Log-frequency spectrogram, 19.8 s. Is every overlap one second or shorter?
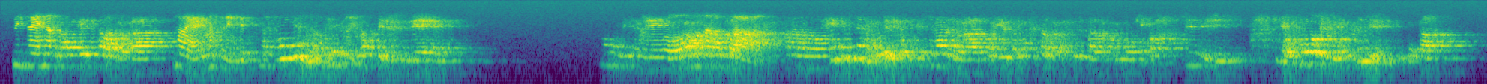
No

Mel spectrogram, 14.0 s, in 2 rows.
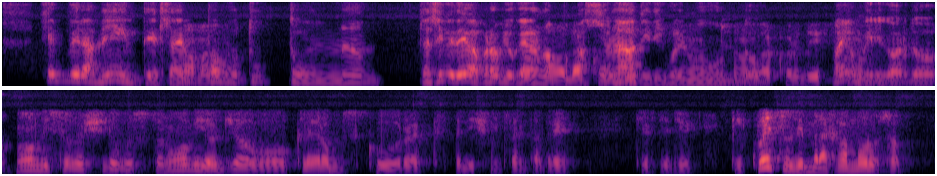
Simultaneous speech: Yes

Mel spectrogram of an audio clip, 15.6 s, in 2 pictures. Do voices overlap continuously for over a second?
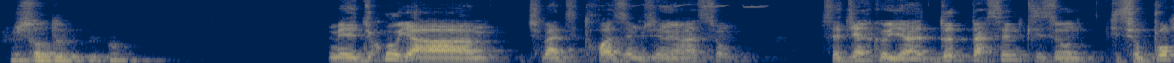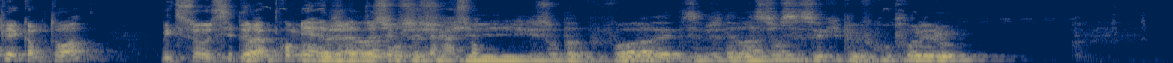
Yes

